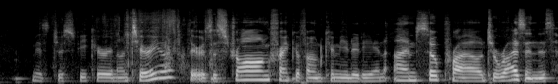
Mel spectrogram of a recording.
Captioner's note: speaking French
